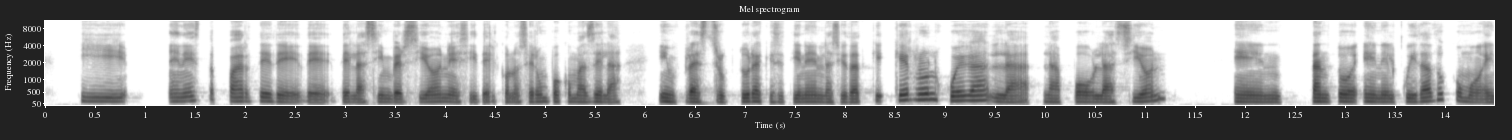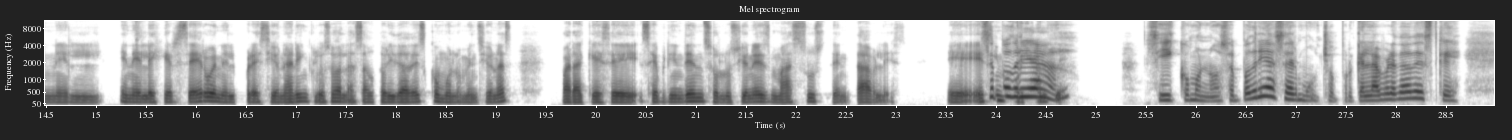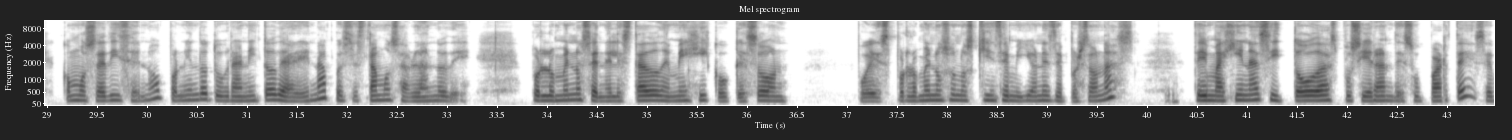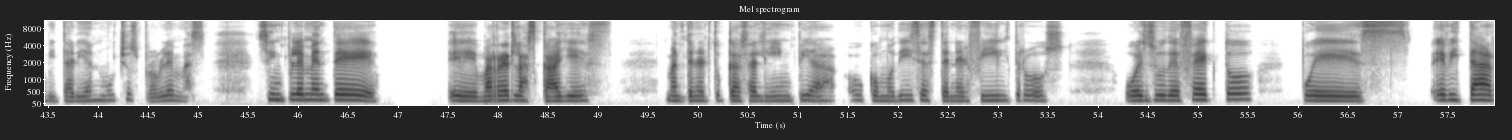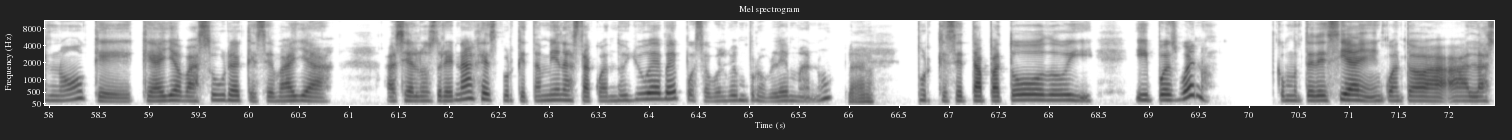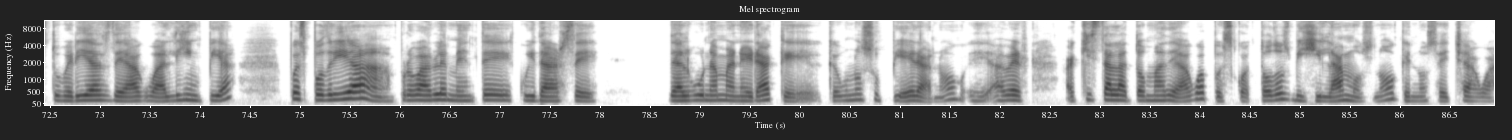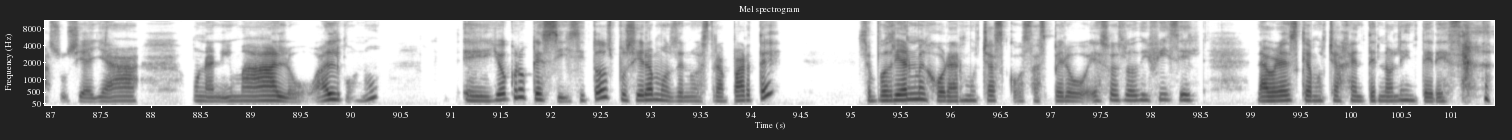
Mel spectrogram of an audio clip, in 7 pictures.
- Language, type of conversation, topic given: Spanish, podcast, ¿Qué consejos darías para ahorrar agua en casa?
- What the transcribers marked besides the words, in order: other noise; chuckle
